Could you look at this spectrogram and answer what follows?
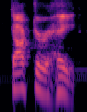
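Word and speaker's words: Dr. Hate: it's called like doctor it rhymes with Dr Fate holy crap Dr hate Dr hate is supposed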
